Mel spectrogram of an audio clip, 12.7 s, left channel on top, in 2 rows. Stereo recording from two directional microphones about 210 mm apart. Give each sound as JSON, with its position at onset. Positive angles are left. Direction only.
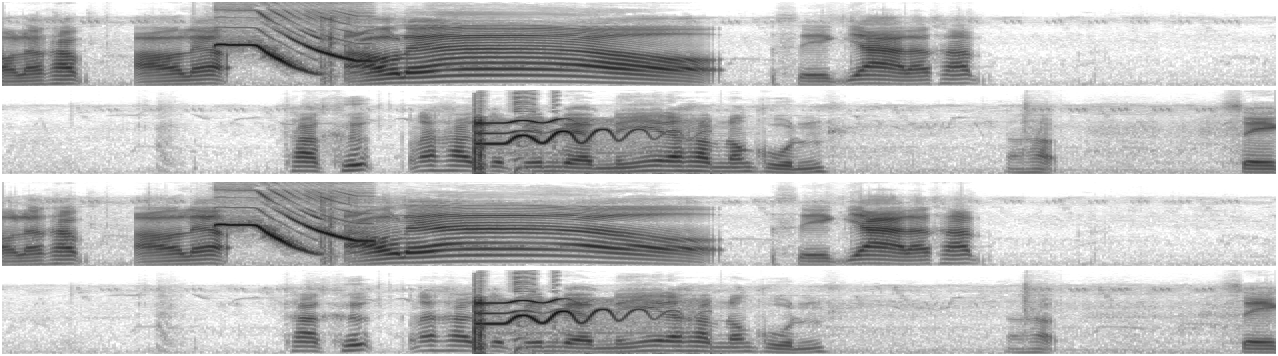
{"t": 0.0, "sound": "speech", "side_deg": 15}
{"t": 1.8, "sound": "speech", "side_deg": 15}
{"t": 3.8, "sound": "speech", "side_deg": 5}
{"t": 7.8, "sound": "speech", "side_deg": 20}
{"t": 8.7, "sound": "speech", "side_deg": 0}
{"t": 9.6, "sound": "speech", "side_deg": 20}
{"t": 11.3, "sound": "cricket", "side_deg": 20}
{"t": 12.5, "sound": "speech", "side_deg": 20}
